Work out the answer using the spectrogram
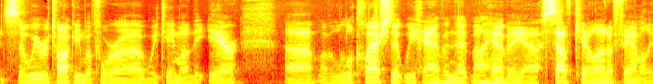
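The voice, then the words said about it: Northern US accent, not Southern. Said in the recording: “I have the Yankee accent, not a Southern accent.”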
